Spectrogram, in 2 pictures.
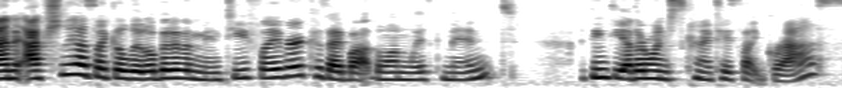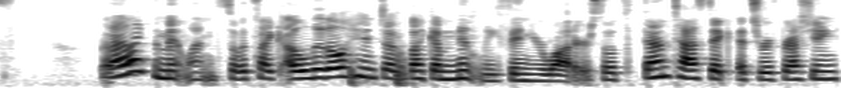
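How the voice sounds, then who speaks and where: A woman talks at a very fast pace. Her fairly high voice shows ordinary pitch variation. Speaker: vlogger. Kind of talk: casual vlog. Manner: animated.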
